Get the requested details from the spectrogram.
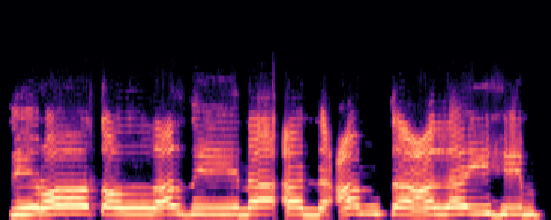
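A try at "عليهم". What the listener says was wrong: Alaihimnya datar Jangan diangkat. Alaihim. Jangan diangkat.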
